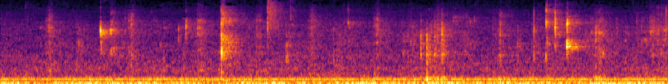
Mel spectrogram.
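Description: Two people biting into and chewing lettuce wraps filled with crab, shrimp, cucumber and carrot, giving irregular crunching bites and chewing.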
